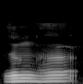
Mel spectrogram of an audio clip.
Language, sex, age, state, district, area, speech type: Bodo, male, 30-45, Assam, Udalguri, urban, spontaneous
